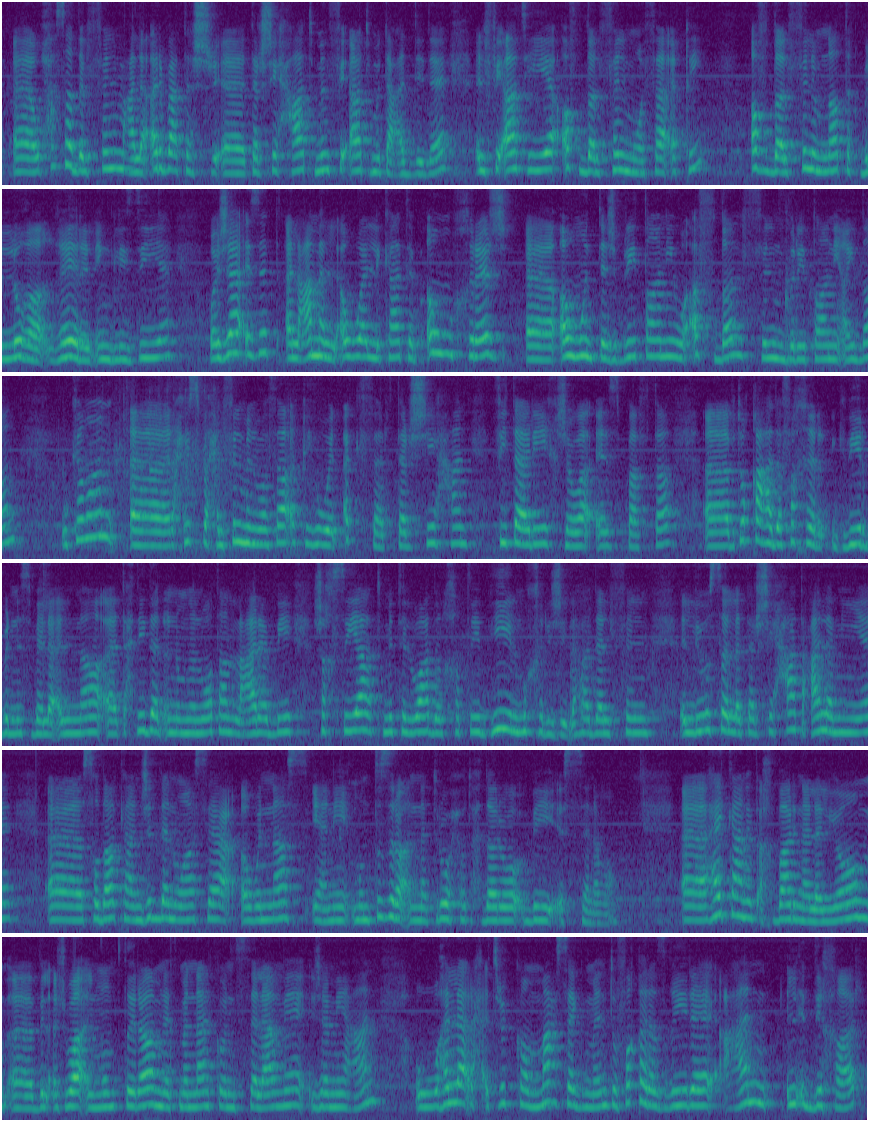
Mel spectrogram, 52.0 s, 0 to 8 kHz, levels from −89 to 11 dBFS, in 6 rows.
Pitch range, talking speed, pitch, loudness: 220-265 Hz, 110 wpm, 240 Hz, -31 LUFS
